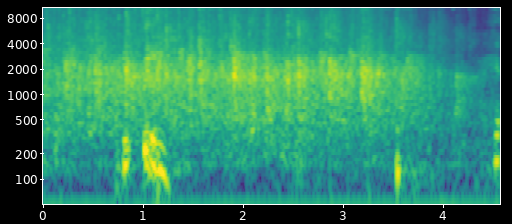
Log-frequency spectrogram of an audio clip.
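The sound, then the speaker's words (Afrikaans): Steady applause from an audience for an orchestra, a dense wash of many hands clapping at an even level for several seconds, with a few faint voices mixed in underneath. “Geef hulle 'n lekker hande klap toe.”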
